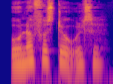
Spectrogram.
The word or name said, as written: underforståelse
